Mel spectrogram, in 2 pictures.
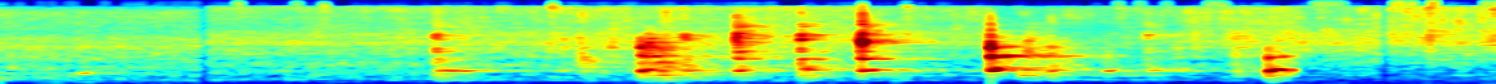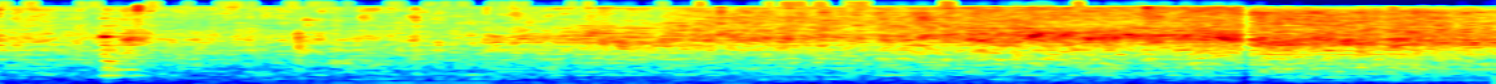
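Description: Fish fries in a pan for Kerala-style fish molee, with a few clinks and scrapes of stirring at first, then a steady hissing sizzle that grows and fills the rest, with no talking.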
